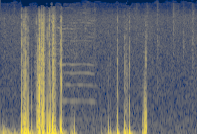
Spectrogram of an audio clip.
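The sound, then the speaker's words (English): Quick bursts of keyboard typing as someone types in an answer to a trivia question: a rapid run of crisp clicks, a short pause, then a second shorter flurry of taps before it goes quiet. No voices. “You're typing.”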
